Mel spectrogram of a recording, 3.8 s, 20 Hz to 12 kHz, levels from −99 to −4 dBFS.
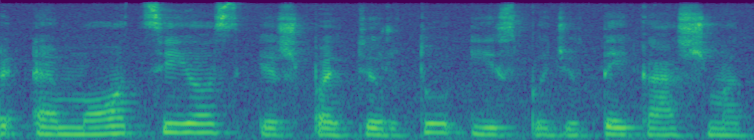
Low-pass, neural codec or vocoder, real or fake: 10.8 kHz; none; real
